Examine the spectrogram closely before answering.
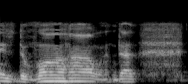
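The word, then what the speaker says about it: Djavon: uh my name is devon holland that the j in my name is silence uh spell d j a v o n but the j is silent yes listen you've had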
